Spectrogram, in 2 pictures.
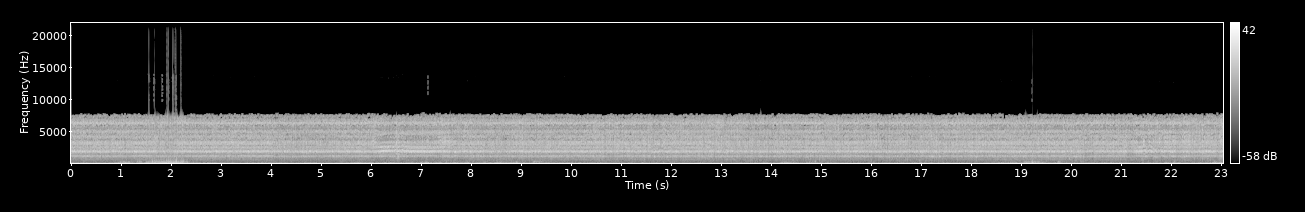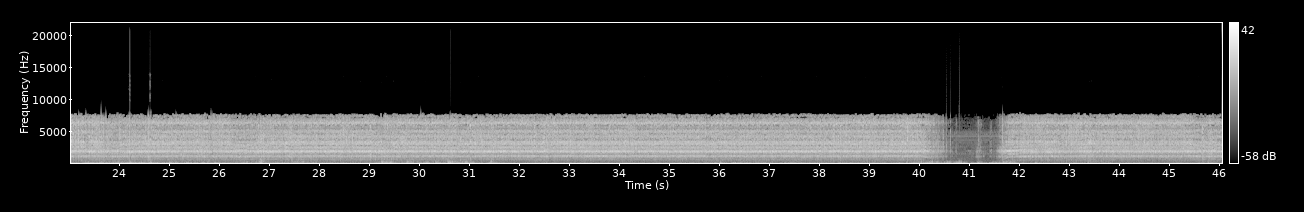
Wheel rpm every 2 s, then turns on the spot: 160, 160, 160, 160, 160, 160, 160, 160, 160, 160, 160, 160, 160, 160, 160, 160, 160, 160, 160, 160, 30, 150, 160.
none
